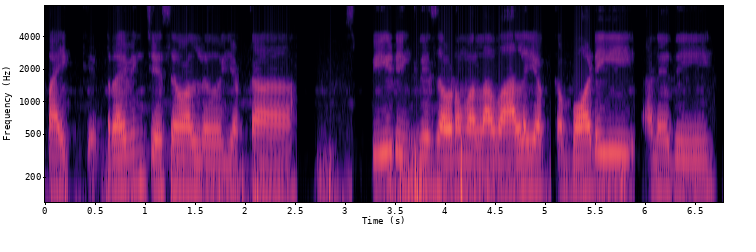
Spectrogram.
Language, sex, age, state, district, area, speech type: Telugu, male, 18-30, Andhra Pradesh, Eluru, urban, spontaneous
